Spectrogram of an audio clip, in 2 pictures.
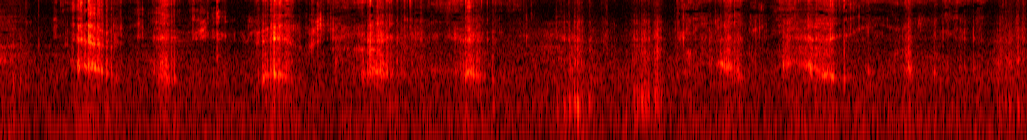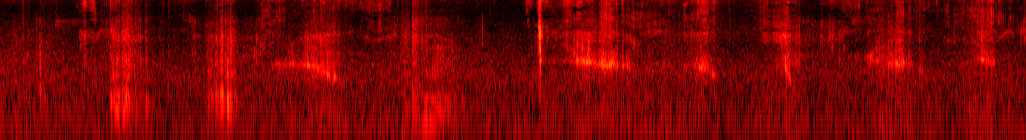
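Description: Close-miked crunching as hospital ice is bitten and chewed: sharp, uneven crunches about two a second, with a short lull about halfway through.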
